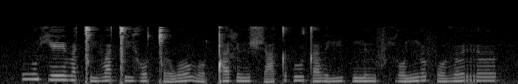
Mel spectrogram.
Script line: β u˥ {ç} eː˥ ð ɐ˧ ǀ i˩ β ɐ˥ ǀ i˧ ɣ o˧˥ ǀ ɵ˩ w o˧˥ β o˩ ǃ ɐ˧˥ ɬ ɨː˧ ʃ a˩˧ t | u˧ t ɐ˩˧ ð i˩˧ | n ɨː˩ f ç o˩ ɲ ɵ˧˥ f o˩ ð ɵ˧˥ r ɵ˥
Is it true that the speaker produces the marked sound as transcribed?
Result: yes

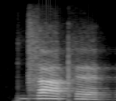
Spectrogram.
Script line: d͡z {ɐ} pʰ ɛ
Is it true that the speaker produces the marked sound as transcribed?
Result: no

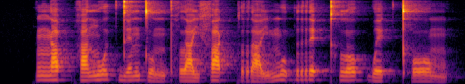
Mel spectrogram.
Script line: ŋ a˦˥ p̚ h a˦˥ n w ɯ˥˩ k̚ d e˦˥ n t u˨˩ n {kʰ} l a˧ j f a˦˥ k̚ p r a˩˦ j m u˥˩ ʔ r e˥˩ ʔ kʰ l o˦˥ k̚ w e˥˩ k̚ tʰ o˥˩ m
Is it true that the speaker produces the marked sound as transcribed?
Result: no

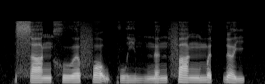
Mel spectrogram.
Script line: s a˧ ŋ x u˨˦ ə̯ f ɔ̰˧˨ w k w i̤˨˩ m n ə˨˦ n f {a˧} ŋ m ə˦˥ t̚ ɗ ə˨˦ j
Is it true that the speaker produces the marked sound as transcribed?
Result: yes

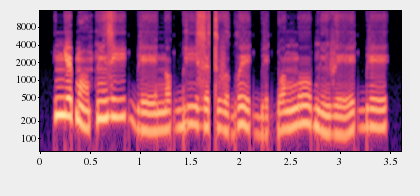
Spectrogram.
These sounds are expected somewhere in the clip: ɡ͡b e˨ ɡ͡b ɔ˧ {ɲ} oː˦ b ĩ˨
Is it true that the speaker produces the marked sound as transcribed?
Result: no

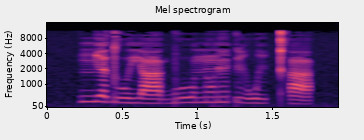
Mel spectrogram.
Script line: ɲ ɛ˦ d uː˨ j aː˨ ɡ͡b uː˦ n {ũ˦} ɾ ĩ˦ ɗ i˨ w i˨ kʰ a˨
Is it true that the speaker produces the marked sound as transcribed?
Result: yes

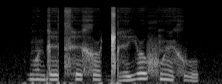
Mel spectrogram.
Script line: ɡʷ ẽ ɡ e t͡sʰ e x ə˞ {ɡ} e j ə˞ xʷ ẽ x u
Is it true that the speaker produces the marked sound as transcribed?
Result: no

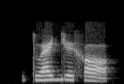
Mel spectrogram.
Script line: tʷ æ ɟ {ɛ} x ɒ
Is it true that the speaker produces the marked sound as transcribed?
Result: no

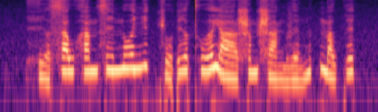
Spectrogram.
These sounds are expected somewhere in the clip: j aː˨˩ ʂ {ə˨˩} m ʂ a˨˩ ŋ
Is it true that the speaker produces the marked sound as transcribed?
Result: no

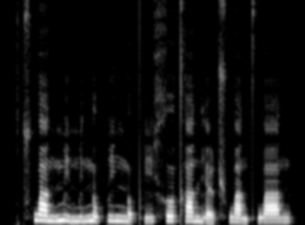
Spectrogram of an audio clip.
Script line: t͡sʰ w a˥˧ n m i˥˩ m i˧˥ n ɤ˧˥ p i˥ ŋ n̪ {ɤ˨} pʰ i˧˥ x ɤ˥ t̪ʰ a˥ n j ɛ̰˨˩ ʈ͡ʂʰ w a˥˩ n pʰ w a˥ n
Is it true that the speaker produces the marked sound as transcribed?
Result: yes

